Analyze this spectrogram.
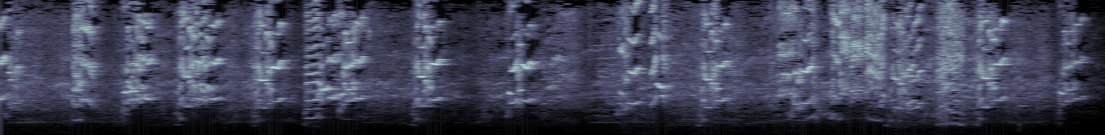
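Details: Wild rainbow lorikeets dining together, an immature bird among the flock; sharp, screechy squawks repeat in short separate bursts about twice a second, with brief quiet gaps between.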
